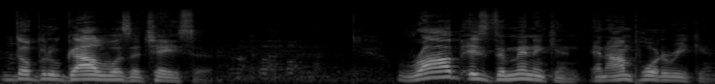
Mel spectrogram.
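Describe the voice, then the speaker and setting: At a small live venue, a middle-aged man from New Jersey relates a wry personal anecdote in a conversational style, laughing often. He speaks at normal speed in an animated voice that sits on the high side and sounds a bit bright.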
